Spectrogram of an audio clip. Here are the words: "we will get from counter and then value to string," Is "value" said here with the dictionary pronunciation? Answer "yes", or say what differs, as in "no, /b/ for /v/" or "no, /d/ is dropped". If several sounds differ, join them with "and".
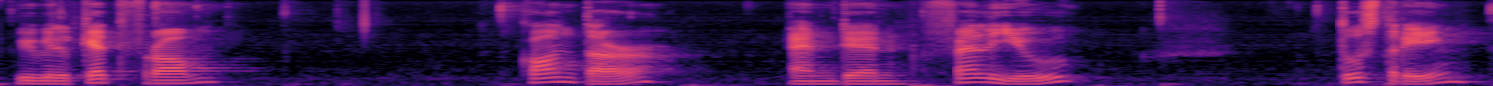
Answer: no, /f/ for /v/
